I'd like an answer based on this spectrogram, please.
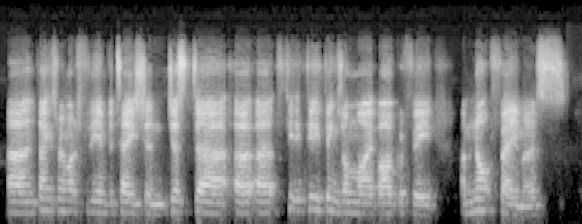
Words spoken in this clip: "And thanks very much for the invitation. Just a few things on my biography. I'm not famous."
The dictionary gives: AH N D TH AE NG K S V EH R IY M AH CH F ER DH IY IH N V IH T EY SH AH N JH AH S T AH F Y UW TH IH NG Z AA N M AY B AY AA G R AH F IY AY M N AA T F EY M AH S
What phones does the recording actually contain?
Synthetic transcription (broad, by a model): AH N TH AE NG K S V EH R IY M AH CH F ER DH IY IH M V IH T EY SH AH N JH AH S T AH F Y UW TH IH NG Z N M AY B AY AA G R AH F IY AY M N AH T F EY M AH S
